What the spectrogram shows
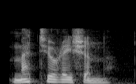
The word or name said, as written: maturation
